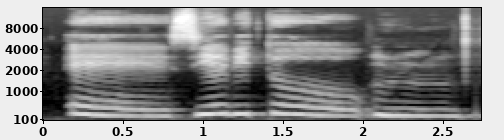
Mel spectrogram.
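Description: A woman's fairly high voice with ordinary pitch variation, over noticeable background noise. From Jaén, Andalusia. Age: 30s. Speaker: hospitality worker. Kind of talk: interview.

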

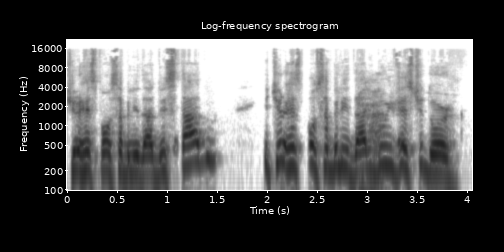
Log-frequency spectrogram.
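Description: A man's high-pitched voice with a dark, mellow tone and lively intonation, in a dry, close sound with no echo. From Brazil, not São Paulo. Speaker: live stream host of a culture festival channel. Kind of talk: casual live stream interview. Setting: online live stream. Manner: halting, repeats words.

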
